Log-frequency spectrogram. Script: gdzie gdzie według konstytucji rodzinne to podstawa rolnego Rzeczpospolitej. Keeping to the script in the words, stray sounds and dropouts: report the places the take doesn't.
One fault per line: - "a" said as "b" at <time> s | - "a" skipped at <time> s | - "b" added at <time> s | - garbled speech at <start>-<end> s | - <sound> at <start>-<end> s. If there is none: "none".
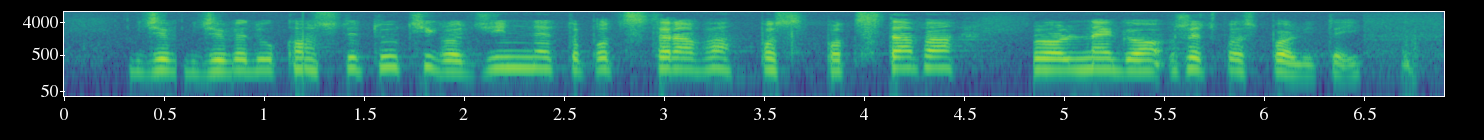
- whoosh at 6.7-6.8 s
